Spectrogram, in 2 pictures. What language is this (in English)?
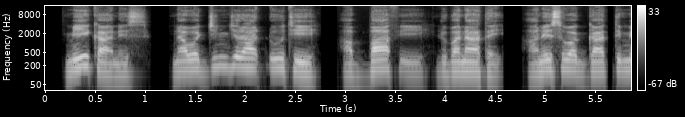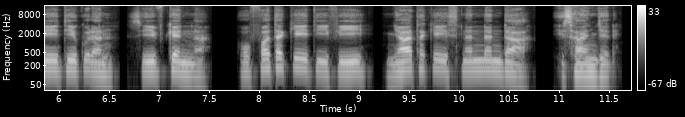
Oromo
